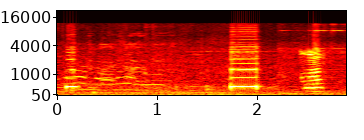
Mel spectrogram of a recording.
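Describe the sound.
Electronic phone tones beep over a muffled background as a man in a refugee camp outside Sittwe places a call over a 3G connection: a short blip, then a steady sustained tone about a quarter-second long, then a wavering chirp, with faint voice-like murmurs between them.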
